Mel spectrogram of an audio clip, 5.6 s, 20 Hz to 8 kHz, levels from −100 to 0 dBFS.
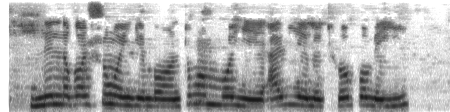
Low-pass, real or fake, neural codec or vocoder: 7.2 kHz; real; none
